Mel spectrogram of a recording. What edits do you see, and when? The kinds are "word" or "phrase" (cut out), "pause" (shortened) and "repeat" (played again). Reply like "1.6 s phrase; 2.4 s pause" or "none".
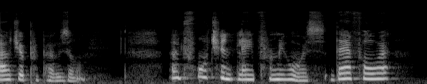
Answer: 2.5 s phrase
